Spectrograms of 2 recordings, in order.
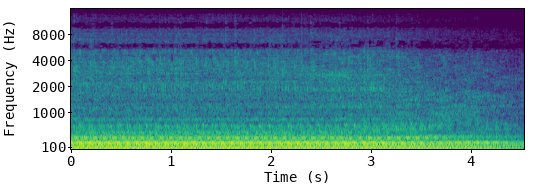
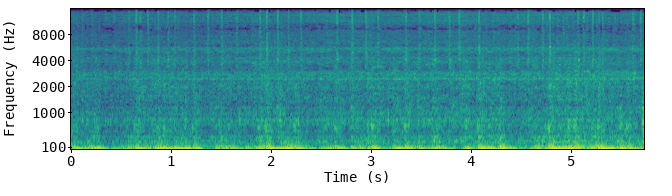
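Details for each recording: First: Classic carbureted V8 after the exhaust leak was fixed and the exhaust secured, carb cleaned, float level adjusted and new starter fitted: deep steady idle with an even low burble, no puffing or ticking, so the exhaust sounds sealed. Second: Ford Sunliner after new starter and carb cleaning, fresh start: uneven idle with sharp puffing tick over the low rumble, louder near the front pipe; really bad exhaust leak, black soot.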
